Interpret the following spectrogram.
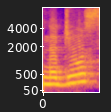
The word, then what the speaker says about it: نجاشی: و کسرا کہلاتے تھے، افریقی زبان میں نجاشی کا تلفظ نجوس ہے اور اس کا معنی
